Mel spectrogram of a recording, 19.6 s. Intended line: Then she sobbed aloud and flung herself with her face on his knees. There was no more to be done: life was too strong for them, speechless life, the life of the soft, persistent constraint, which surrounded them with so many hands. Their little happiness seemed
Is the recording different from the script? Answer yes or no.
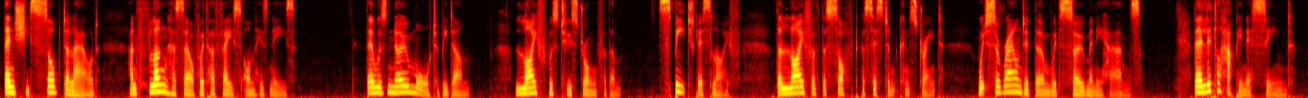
no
